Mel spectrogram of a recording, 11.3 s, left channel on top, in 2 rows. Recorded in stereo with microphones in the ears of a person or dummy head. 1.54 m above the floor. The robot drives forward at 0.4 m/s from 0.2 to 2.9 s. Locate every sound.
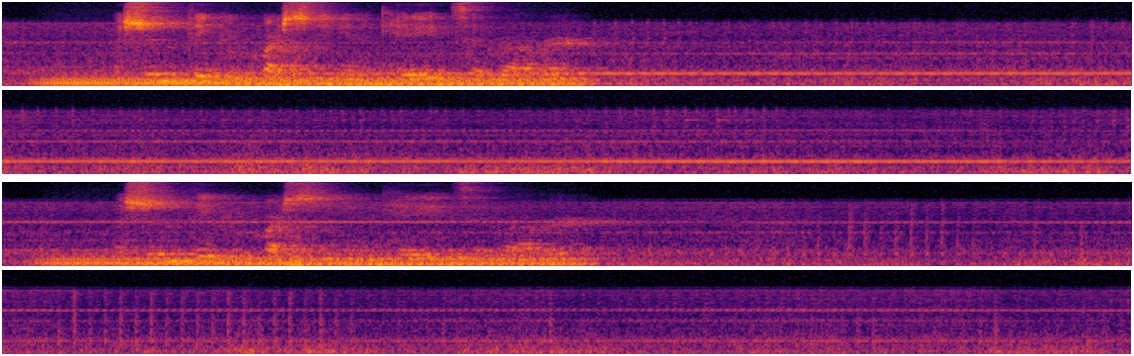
0.6 s a woman speaking: 40° left (ahead or behind), 0.9 m; by 2.9 s 60° left (ahead or behind), 0.7 m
